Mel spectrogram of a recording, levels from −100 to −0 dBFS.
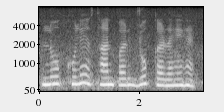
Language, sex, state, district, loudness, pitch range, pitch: Hindi, female, Manipur, Imphal West, -12 LUFS, 220-265 Hz, 240 Hz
